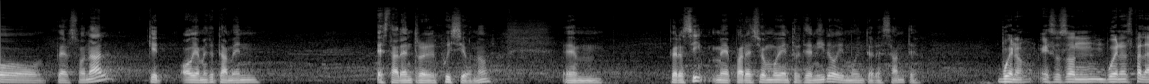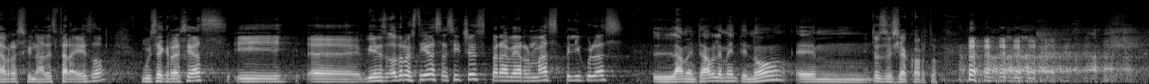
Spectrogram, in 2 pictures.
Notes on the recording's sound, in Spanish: Está grabado en un pasillo del Hotel Meliá de Sitges, el centro neurálgico del Festival de Cine Fantástico.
